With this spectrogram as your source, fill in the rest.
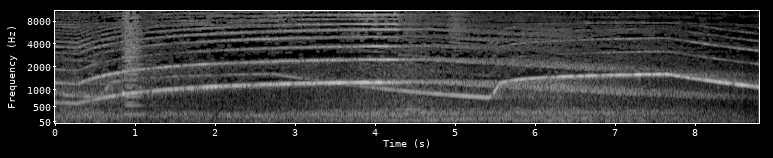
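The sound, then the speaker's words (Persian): A fire engine's wailing siren rises and falls steadily over a low truck engine rumble, loud, continuing throughout with no voices; fire engines are heading to a fire at a carpentry and painting workshop. “قبل از اینکه خودروهای آتش نشانی به محل حادثه برسند، زبانه شعله ها از بدنه کارگاه زد بیرون و دود زیادی در حال گسترش بود.”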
